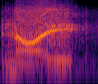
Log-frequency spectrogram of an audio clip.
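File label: Speech Sound Russian Common Allied Flight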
